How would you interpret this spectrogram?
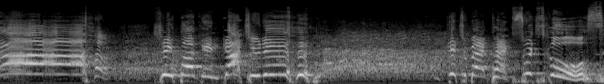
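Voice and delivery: very high, very loud hype yell; hyped shout. Retold or imitated. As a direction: scream it like you're cheering a knockout. Hyping a student's roast.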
